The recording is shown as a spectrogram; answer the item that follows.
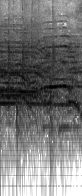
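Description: Capacity crowd at an RVA Pro Wrestling sellout in Richmond roaring and cheering after a reversal, a loud sustained mass of voices with shrill whoops rising above it.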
